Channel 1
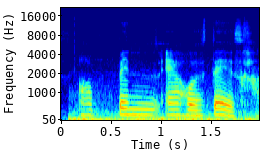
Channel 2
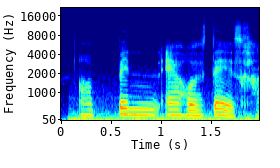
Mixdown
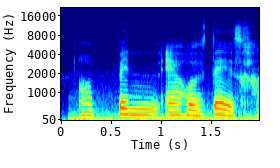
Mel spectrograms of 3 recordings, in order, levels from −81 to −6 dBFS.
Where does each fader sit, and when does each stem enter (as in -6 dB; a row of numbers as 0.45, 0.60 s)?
-6.0, +1.0 dB; 0.00, 0.00 s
